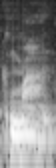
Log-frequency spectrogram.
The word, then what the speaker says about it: Qumran: Yeah, I said Qumran. Yeah, I was missing the whole M when I was pronouncing it. I was saying Quran, Qumran.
